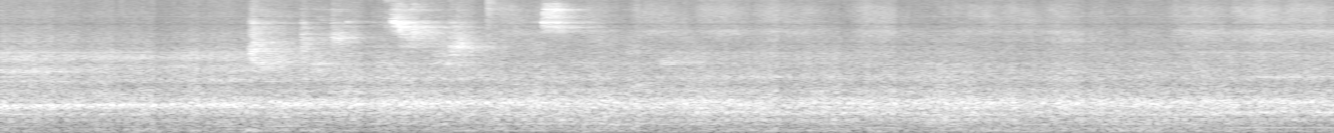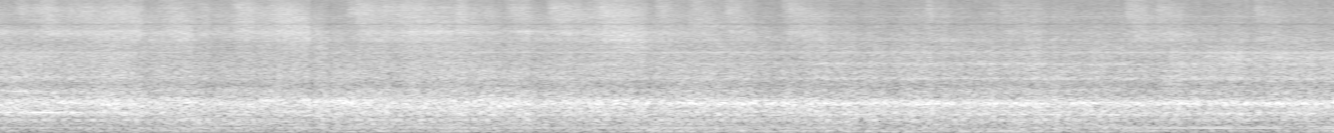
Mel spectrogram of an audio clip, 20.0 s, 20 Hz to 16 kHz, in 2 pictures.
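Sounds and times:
train wheels roaring on rail: 0.0 - 20.0.

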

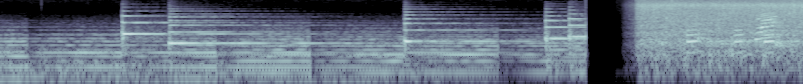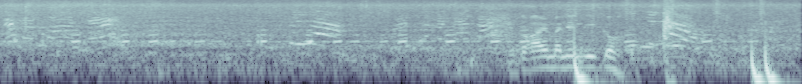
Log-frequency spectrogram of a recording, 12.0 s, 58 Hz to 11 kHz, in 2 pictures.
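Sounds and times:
water rushing down rock cascade: 4.8 - 12.0.

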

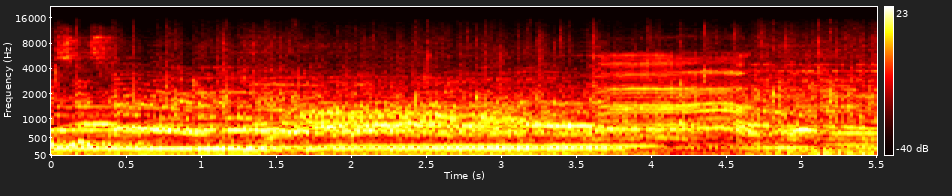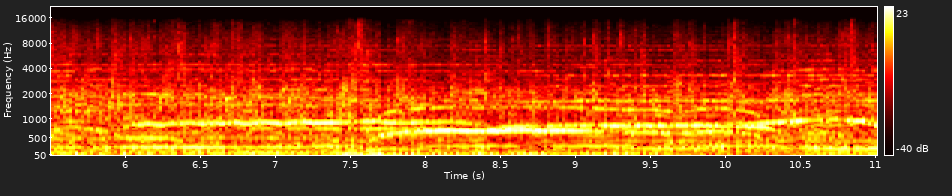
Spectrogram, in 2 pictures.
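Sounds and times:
crowd cheering and shouting: 0.0 - 11.0.

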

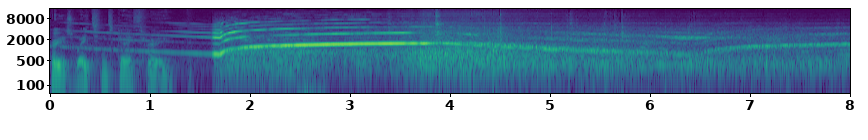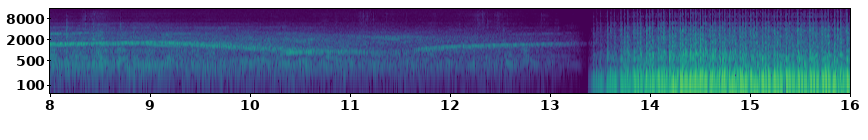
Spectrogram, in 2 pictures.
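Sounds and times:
emergency vehicle siren wailing: 0.0 - 13.4.

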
